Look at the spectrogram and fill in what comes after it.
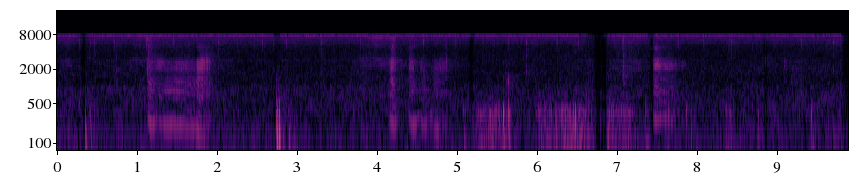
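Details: Odd snoring from a sleeping cat, a squeaky whistled breath gliding downward, then softer rasping breaths and another short whistle, over faint background hiss.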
